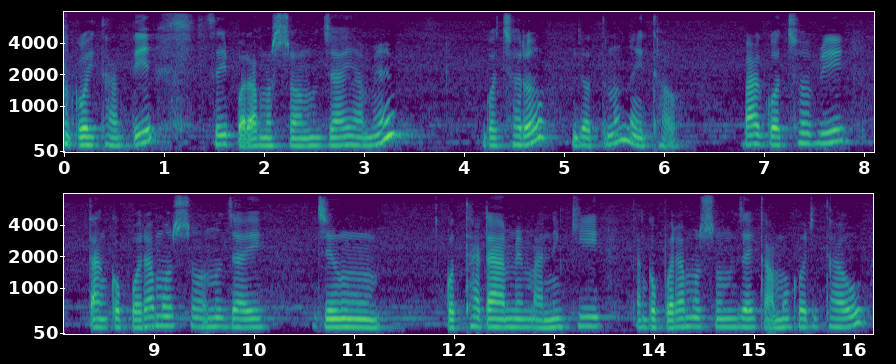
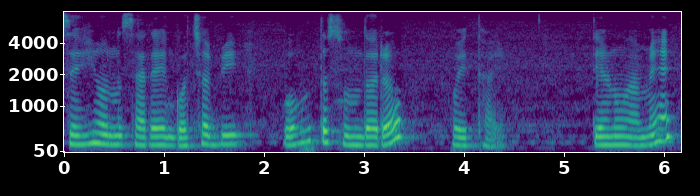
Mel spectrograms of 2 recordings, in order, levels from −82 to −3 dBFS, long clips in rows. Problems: constant background noise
